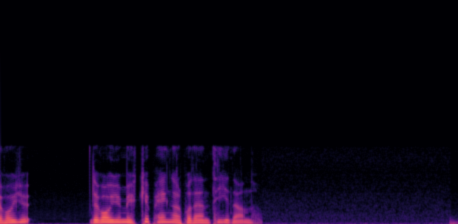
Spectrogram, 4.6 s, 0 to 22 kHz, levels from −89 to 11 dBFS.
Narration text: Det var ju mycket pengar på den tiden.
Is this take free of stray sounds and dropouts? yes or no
yes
